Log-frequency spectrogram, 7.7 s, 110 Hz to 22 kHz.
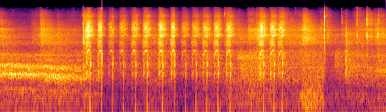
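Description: M4-style airsoft rifle firing a rapid string of single shots, about four a second, starting about two seconds in and thinning out near the end. Before the shots a steady high whine is heard.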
